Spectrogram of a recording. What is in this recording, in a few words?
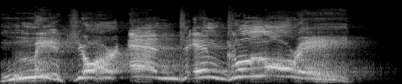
Female; Val'kyr; DEVASTATE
